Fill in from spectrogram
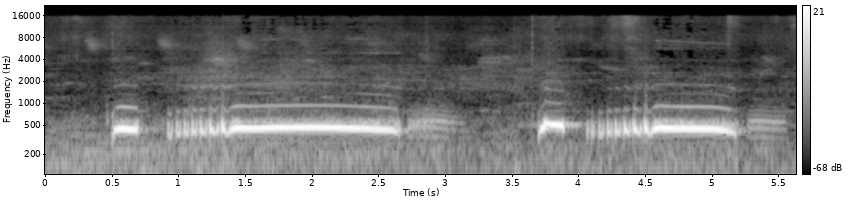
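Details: Two full coo phrases from a puter pelung dove meant to make other doves call: a short low note, an accelerating rolling stutter, then a sustained steady hum, repeated after a pause.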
